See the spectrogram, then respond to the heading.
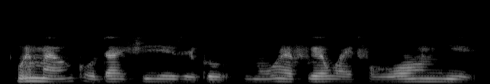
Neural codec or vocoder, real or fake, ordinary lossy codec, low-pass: none; real; none; 3.6 kHz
